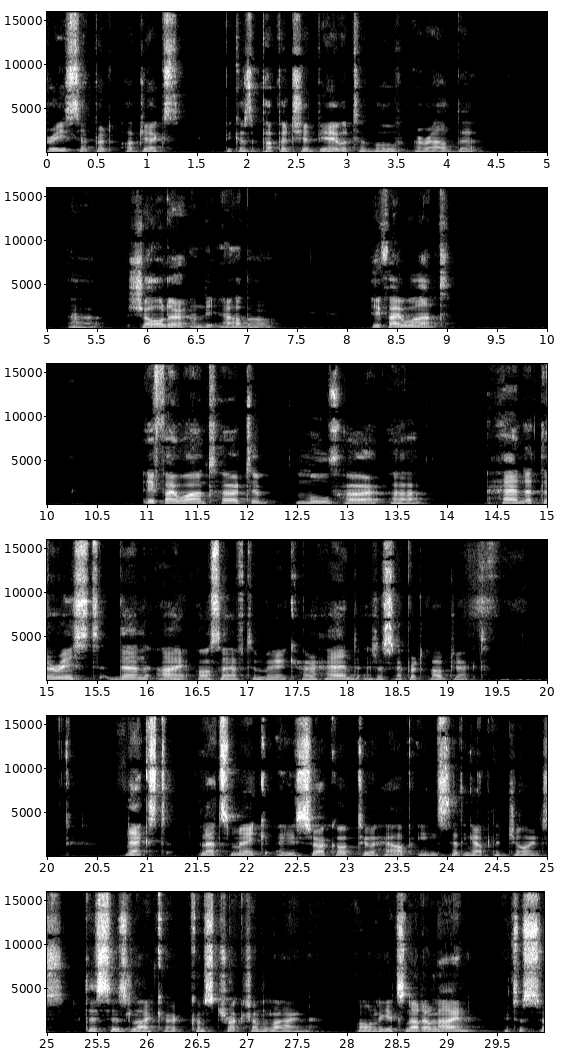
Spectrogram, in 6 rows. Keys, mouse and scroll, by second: 1.9 click, 2.9-4.5 drag, 4.9 click, 6.0-7.9 drag, 8.4 ctrl+z, 9.1 ctrl+click, 10.0 click, 11.0-15.1 drag, 16.8 click, 18.3 click, 24.2 click, 26.1 click, 27.7-29.8 typing.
